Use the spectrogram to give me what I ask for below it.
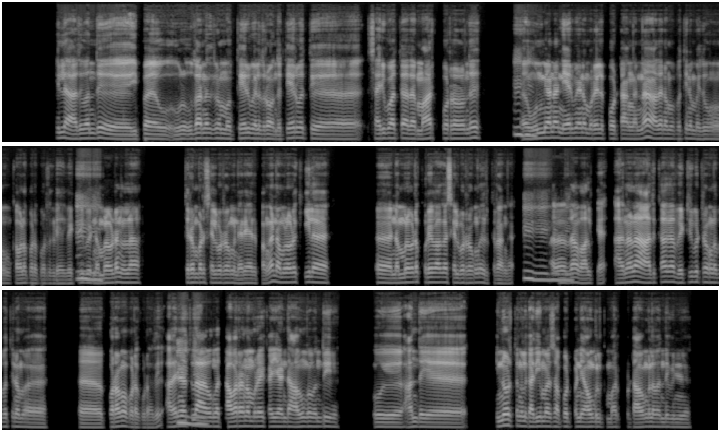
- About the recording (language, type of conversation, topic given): Tamil, podcast, நீங்கள் வெற்றியை எப்படி வரையறுக்கிறீர்கள்?
- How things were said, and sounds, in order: other background noise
